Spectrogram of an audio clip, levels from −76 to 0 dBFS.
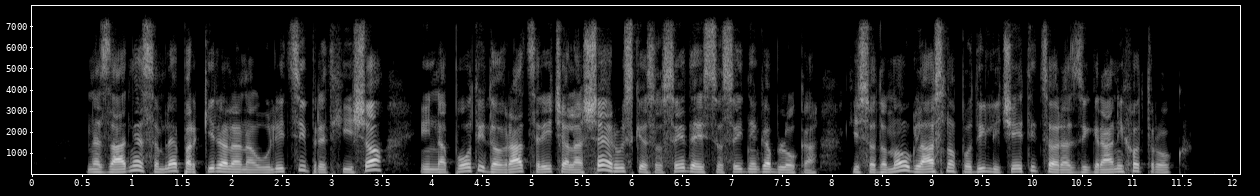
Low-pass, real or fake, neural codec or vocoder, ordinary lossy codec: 7.2 kHz; real; none; Opus, 64 kbps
